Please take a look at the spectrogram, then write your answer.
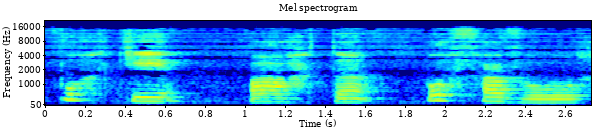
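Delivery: "Por quê, Porta" with a throaty h-like R; carioca R. Shown as a demonstration. Teacher showing own Rio R, "Porta" with h-like R. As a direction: breathe the R in "Porta" from the back, carioca style. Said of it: "we have the R carioca. That's the R I pronounce".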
